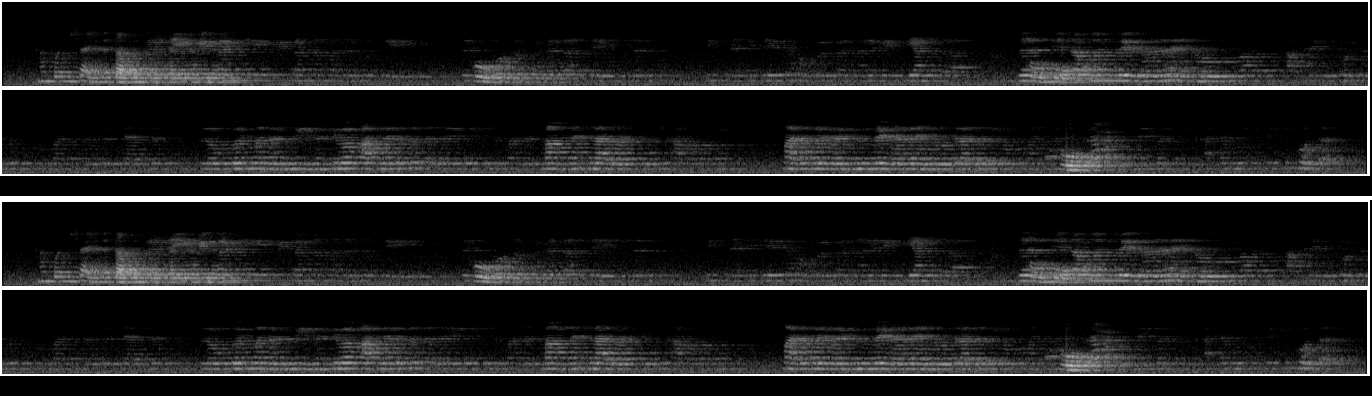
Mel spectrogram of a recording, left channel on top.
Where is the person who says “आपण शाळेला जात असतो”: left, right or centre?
Right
